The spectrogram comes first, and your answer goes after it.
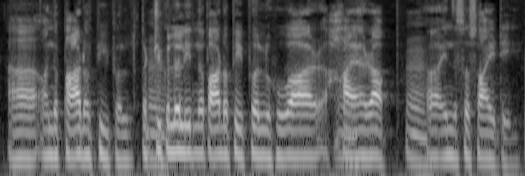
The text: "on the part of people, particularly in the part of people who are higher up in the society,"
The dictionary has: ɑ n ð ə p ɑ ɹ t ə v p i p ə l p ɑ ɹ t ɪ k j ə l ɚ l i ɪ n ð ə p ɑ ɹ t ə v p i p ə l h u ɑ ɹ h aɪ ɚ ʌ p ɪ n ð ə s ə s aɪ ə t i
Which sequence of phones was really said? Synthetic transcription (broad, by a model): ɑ n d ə p ɑ ɹ t ə v p i p ə l p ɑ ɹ t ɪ k j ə l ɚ l i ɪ n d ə p ɑ ɹ t ə v p i p ə l h u ɑ ɹ h aɪ ɚ ʌ p ɪ n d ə s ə s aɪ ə t i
